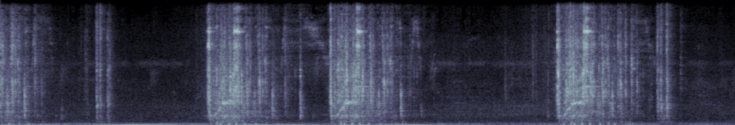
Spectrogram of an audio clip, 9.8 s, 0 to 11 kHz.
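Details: 2007 McLane reel mower, which fires and shuts right down, cranked on choke in wind (about 84°F): three sharp recoil pulls, each dying at once without catching; a no-start.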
